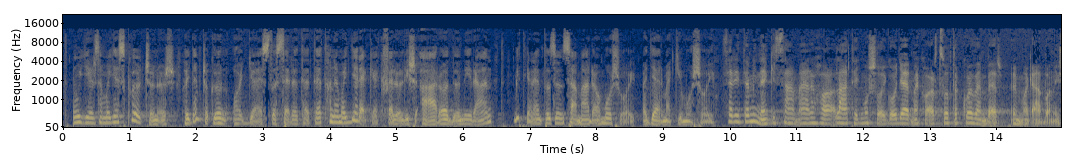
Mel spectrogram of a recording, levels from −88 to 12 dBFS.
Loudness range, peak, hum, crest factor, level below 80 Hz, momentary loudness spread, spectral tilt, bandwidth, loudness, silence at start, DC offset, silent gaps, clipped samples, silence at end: 2 LU; -4 dBFS; none; 16 dB; -40 dBFS; 6 LU; -4 dB/octave; 14 kHz; -21 LUFS; 0 s; under 0.1%; none; under 0.1%; 0 s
